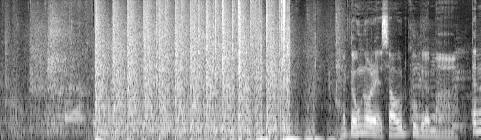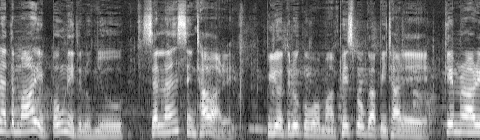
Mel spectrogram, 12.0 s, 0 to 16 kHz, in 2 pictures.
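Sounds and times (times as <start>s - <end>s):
rapid automatic gunfire: 1.2s - 3.7s.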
